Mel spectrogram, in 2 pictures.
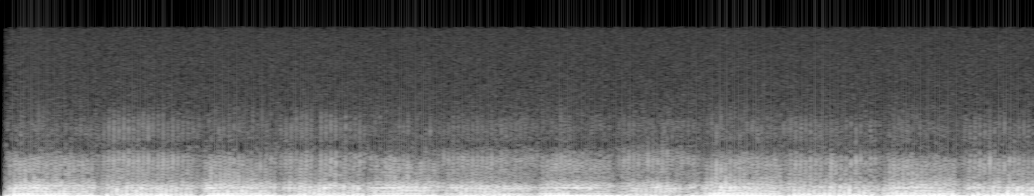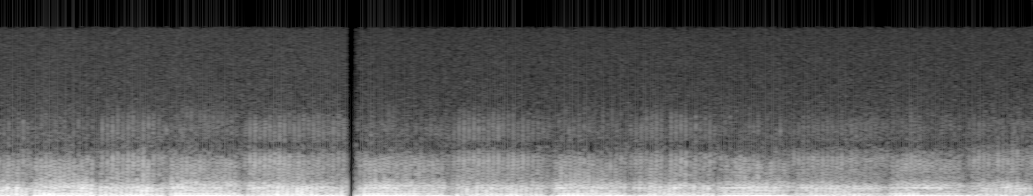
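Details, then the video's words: A sleeping domestic cat snoring: a steady low rumbling drone, continuous and dense throughout, with a brief break near the fourteenth second, no other clear sounds. "snoring cat"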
